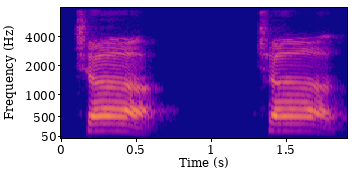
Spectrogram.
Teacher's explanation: तो ये वर्ण उत्पन्न होते हैं आपकी जिह्वा का जो मध्य भाग है, रूट नहीं जिह्वा का, पीछे का भाग नहीं, मध्य भाग, ये जो है ऊपर हमारे मुख के तालु भाग को लग के जब वर्ण उत्पन्न होते हैं तो उसको तालव्य वर्ण कहते हैं।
